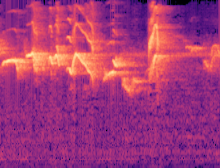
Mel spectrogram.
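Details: Oriental magpie-robin song for stimulating other magpie-robins to sing: a short, loud run of bright whistles and twisting slurs, then a sharp high note and a softer fading phrase.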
